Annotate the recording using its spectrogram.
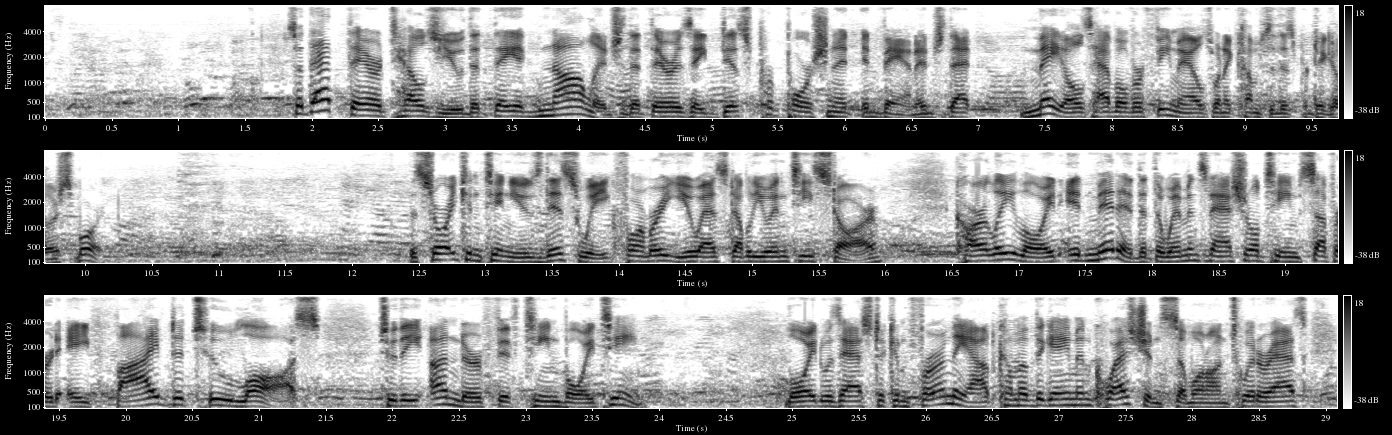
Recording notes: live at Scramblers Diner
